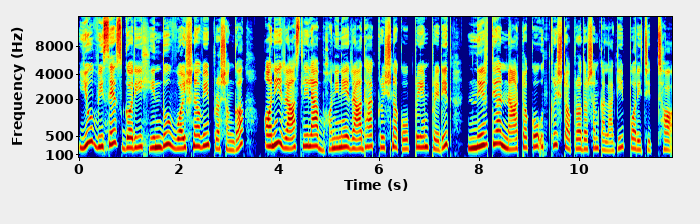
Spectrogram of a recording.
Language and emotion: Nepali, neutral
